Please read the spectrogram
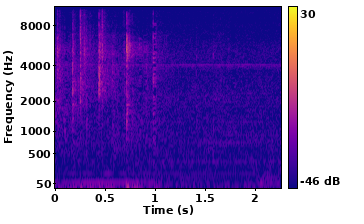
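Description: Carom billiard balls clicking: a few sharp clicks in the first second as the balls strike the cushions and come to rest, then a low steady hum. The shot has come up short.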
